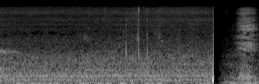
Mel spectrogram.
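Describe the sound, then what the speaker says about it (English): Dense buzzing of many bees being brushed off a frame back into the hive fills the air continuously, close and steady, ending with a sudden thump and muffled rustle. "brush the bees off, back into the hive"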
